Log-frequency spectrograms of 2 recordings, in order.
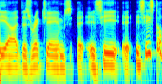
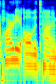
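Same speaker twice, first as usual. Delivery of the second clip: plain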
